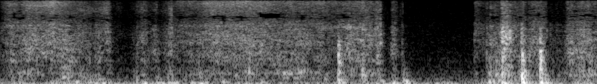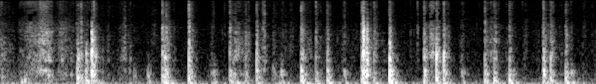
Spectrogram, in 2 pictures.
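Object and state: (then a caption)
Empty paper shopping bag. Fingernails scratch and tap on the paper surface of an empty, hollow black Lush paper shopping bag held in front of the body. A steady dry scratching gives way, after a brief quiet moment, to a run of sharp, crisp taps and papery scrapes with a hollow, bright crackle.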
